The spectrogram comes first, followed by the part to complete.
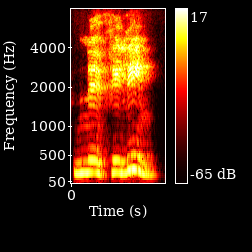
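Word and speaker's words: Nephilim: La palabra gigantes es la palabra nepilim n de Nancy y ph intermedia. Nepilim se pronuncia nefilim en el original hebreo.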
